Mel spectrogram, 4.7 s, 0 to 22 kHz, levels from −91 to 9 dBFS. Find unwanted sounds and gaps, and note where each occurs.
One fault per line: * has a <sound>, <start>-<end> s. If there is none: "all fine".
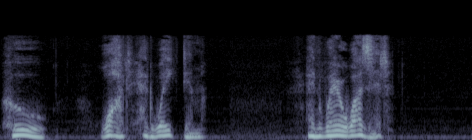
all fine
